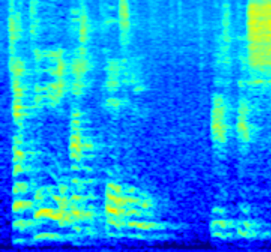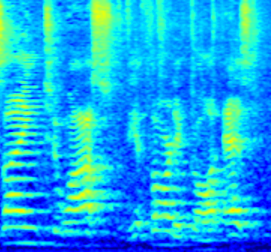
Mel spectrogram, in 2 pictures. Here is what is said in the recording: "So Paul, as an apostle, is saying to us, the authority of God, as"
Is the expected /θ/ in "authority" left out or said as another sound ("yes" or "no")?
no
